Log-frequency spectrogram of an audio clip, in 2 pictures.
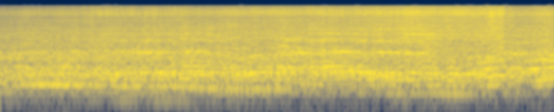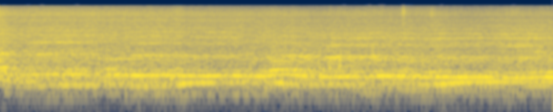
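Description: Several car engines running and revving as the Joker's magenta stunt car, the Batmobile and a camera car drive along the street, the engine pitch rising and falling several times.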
